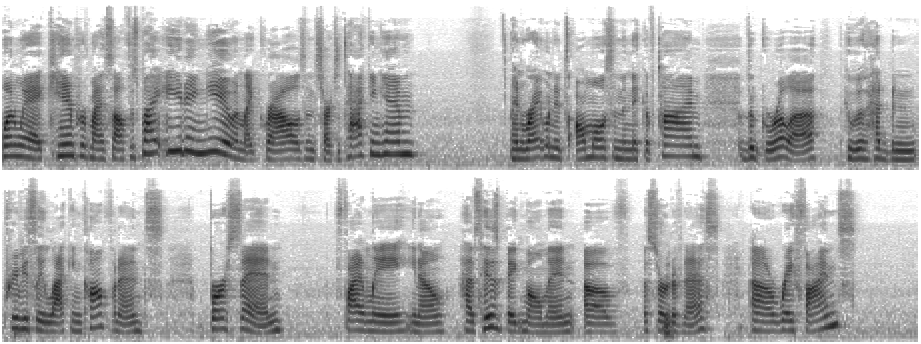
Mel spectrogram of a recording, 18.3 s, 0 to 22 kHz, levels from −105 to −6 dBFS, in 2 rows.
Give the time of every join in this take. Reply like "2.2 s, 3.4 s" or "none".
7.3 s, 16.5 s

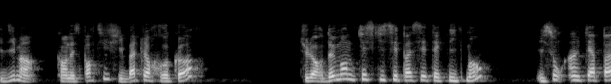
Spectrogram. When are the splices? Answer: none

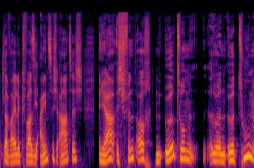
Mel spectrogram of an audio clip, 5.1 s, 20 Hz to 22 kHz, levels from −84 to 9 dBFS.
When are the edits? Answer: 1.9 s, 3.0 s

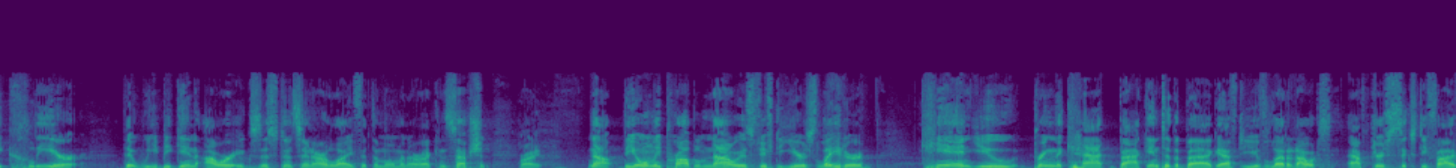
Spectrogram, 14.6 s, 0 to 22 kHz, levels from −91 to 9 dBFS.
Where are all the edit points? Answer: 5.2 s

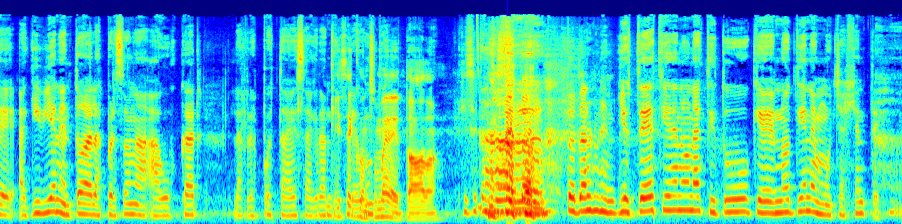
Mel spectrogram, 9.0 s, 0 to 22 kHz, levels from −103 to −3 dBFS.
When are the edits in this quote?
none

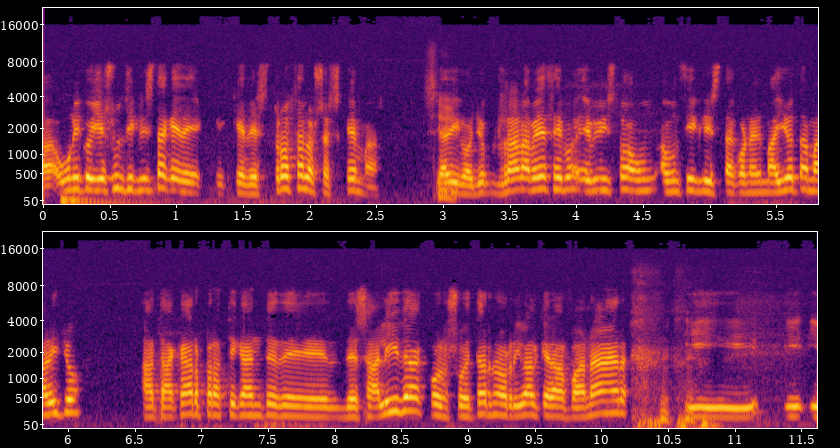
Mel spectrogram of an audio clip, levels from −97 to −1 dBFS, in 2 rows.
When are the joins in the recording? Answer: none

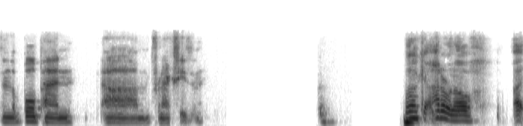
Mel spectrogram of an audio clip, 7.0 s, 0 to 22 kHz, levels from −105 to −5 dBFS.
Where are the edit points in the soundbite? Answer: none

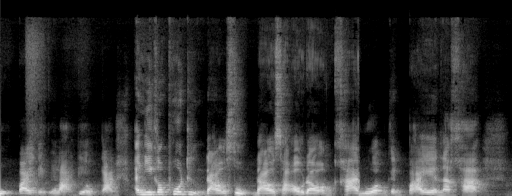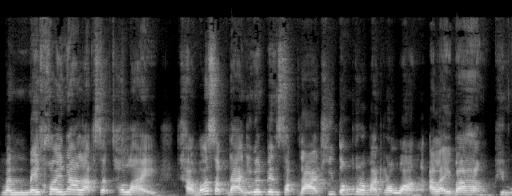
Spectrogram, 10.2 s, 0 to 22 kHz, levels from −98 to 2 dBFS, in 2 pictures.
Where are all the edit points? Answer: 3.6 s

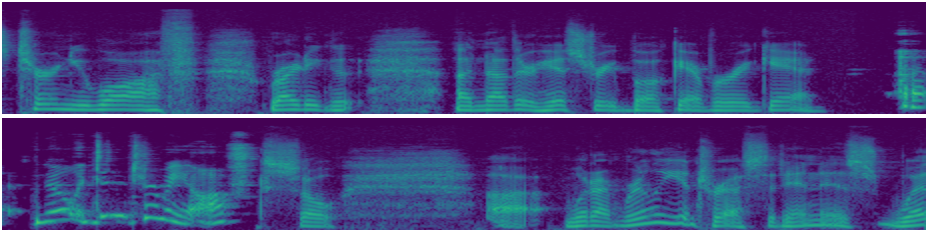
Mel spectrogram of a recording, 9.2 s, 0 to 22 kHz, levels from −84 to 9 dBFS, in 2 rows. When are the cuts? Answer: 5.9 s

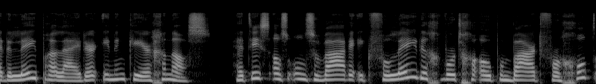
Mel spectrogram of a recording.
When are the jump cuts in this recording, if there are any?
2.2 s

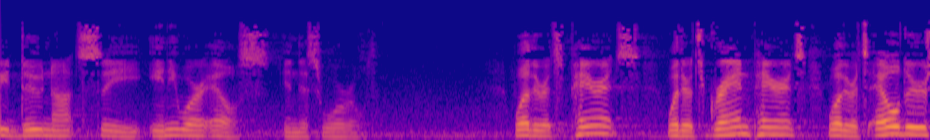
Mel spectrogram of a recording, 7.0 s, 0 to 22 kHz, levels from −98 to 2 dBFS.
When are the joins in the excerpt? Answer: none

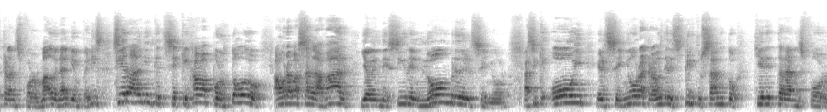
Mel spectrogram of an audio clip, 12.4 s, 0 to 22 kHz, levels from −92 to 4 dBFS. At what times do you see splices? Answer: none

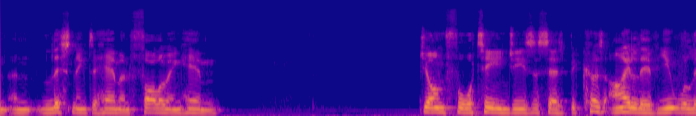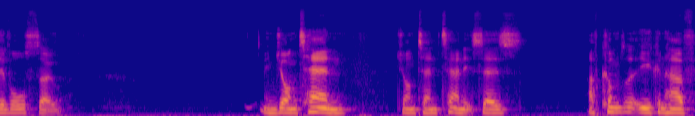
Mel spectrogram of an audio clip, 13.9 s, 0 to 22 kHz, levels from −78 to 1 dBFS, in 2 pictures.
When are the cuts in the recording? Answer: 4.2 s

